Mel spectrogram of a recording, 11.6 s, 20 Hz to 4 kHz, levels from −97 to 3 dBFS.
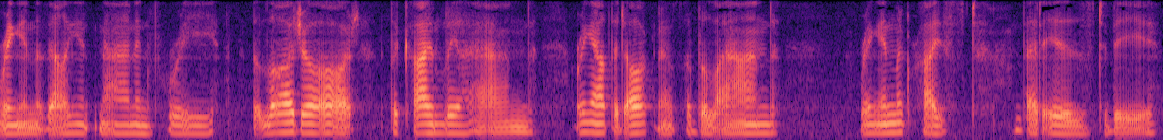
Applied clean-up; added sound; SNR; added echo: none; none; none; none.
